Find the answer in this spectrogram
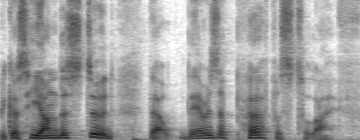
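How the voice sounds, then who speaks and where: A man talks at a moderate pace. His voice has vocal fry. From Turkey. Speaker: Kabbalah lecturer. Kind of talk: lecture. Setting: video call. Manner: halting, many filler sounds.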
